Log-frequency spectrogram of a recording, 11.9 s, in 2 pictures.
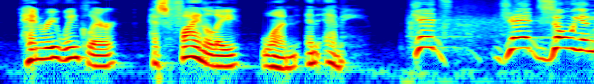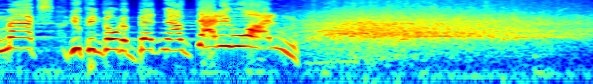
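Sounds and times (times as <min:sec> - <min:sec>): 
speech: 0:00.2 - 0:09.2
audience clapping: 0:04.1 - 0:06.3, 0:08.9 - 0:11.8.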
